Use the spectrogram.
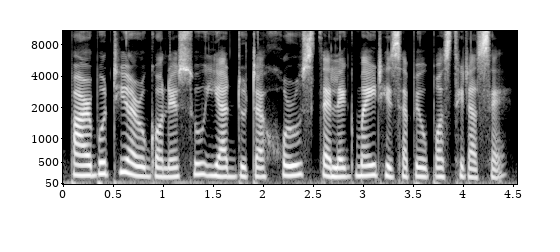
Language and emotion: Assamese, neutral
